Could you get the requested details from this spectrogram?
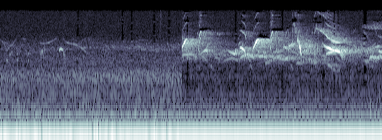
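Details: At an osprey pair's nest in Võrumaa, South Estonia, faint whistles lead into a burst of sharp, high, chirping whistled notes in a quick uneven series over a steady low rumble. Vehicle noise from a nearby military base is common there.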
